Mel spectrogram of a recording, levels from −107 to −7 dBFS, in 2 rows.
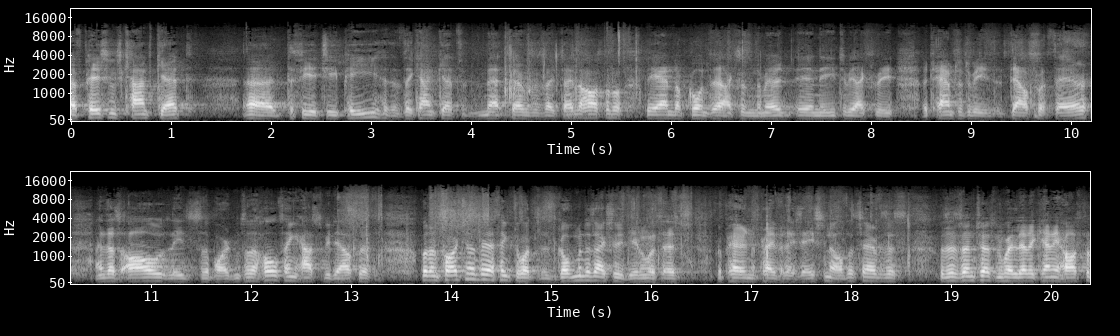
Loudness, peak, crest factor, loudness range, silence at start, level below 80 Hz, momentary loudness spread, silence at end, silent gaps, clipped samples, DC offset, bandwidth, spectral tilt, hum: -24 LUFS; -4 dBFS; 20 dB; 5 LU; 0 s; -84 dBFS; 13 LU; 0 s; none; under 0.1%; under 0.1%; 11.5 kHz; -4 dB/octave; none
